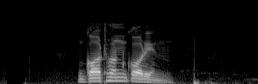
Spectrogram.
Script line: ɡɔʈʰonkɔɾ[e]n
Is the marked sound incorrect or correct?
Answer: correct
